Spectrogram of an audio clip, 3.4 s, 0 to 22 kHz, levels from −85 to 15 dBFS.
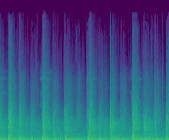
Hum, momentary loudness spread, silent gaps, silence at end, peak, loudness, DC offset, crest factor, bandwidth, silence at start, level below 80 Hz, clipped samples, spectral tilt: none; 2 LU; none; 0 s; -2 dBFS; -16 LUFS; under 0.1%; 16 dB; 17.5 kHz; 0 s; -42 dBFS; under 0.1%; -4.5 dB/octave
